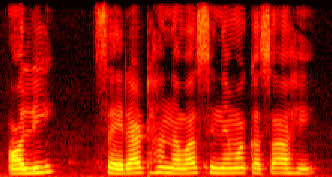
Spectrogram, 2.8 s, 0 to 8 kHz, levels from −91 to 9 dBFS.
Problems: background sounds at intervals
